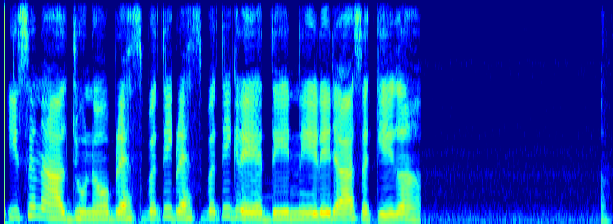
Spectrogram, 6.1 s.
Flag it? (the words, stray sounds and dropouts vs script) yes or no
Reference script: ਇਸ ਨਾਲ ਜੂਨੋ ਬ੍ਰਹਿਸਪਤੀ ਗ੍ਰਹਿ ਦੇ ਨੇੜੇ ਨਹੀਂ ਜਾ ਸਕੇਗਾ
yes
